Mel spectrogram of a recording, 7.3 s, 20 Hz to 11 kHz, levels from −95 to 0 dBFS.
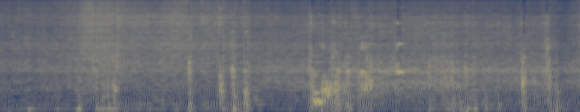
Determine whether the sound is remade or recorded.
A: remade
